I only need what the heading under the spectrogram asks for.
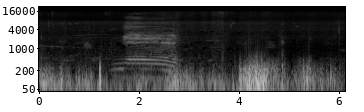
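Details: Khillar cow, offered for sale together with her calf, gives a single harmonic moo lasting about one second, steady in pitch, followed by low thumping and rustling handling noises nearby.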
